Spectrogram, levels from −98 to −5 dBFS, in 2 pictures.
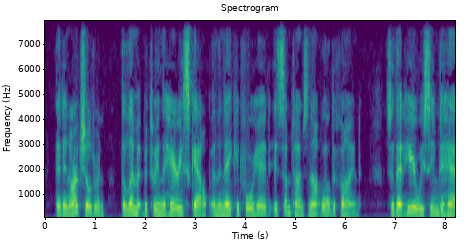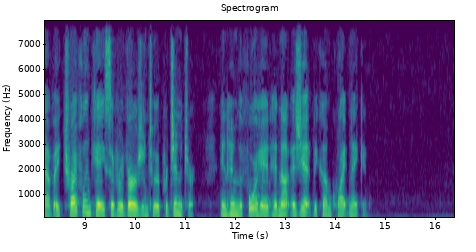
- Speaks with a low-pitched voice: No, high, 190 Hz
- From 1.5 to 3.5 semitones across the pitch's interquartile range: Yes, average, 2.9 semitones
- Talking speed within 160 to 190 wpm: Yes, average, 170 wpm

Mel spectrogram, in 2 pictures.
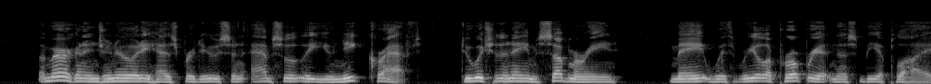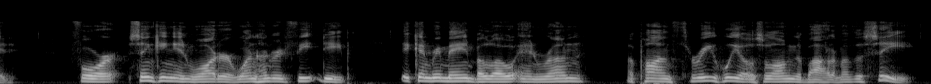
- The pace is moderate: No, slow, 130 wpm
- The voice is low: Yes, low, 130 Hz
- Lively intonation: No, average, 2.8 semitones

